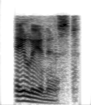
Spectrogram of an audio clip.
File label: "alienist", English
